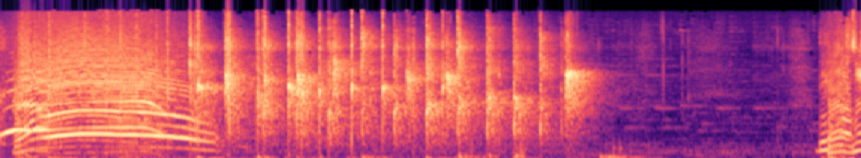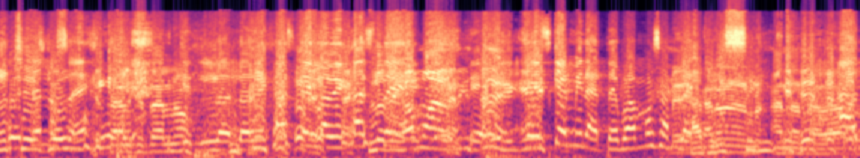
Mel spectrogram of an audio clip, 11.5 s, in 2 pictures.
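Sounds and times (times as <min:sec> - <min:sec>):
high sliding cheer: 0:00.0 - 0:01.6
loud audience applause: 0:00.0 - 0:04.0
speech: 0:05.4 - 0:11.4
laughter: 0:06.4 - 0:09.2, 0:10.6 - 0:11.4.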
